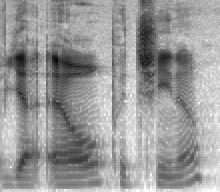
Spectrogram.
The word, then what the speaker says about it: Yael Pachino: So we have Yael Pacino, right? Yes, Did I that is pronounce that correct.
